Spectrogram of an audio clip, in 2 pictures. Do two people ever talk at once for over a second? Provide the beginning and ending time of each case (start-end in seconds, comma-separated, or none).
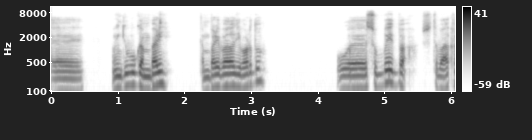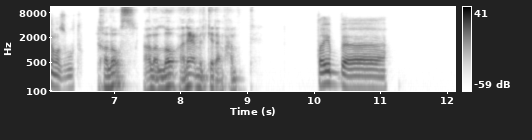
none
